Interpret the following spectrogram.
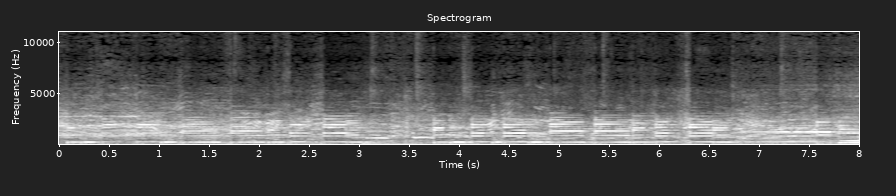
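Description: Live band music with quick plucked guitar notes over a steady rhythm, played loud and recorded from within the audience.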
